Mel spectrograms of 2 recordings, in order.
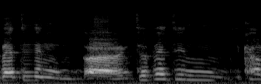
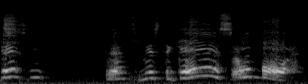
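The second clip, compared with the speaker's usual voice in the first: put-on Southern child voice, much higher; 10 semitones higher than usual. Doing the Mr. Gas bit, in a Mr. Gas voice like a Southern child. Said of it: "I don't know why I sounded like one".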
